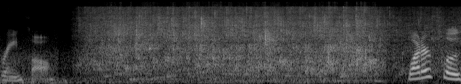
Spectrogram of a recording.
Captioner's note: water sloshing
